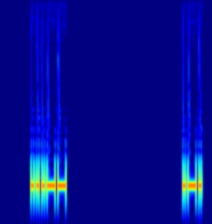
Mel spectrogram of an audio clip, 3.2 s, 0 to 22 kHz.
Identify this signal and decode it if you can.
Morse code, heard as a keyed tone, about 31 wpm, spaced as for 5 wpm, 700 Hz. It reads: 3R
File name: Lesson 37d - Letter x - Two Characters 30wpm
